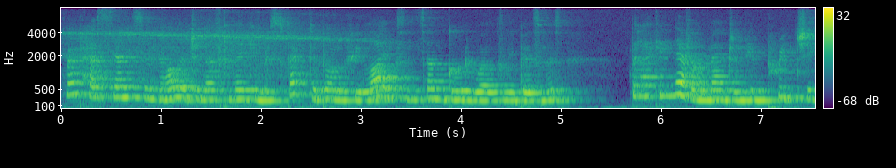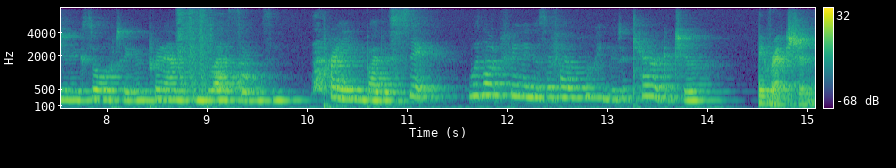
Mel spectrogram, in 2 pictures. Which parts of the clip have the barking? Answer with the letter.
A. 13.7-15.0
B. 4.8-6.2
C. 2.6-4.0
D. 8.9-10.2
D.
